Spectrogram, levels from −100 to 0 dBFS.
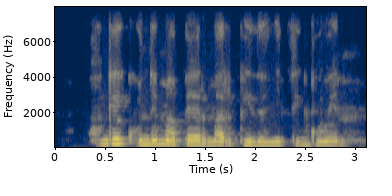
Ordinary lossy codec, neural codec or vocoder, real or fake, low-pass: Opus, 24 kbps; none; real; 7.2 kHz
